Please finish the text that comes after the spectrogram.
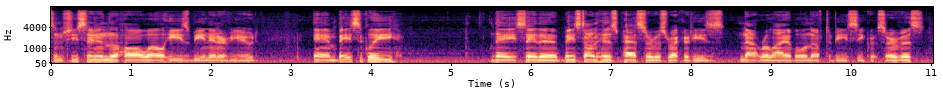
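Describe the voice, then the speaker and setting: Man, congested, lowish voice, rambling casual movie review, lots of ums. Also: slight background noise. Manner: rambling, filler-heavy. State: congested, recovering voice.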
